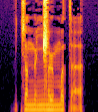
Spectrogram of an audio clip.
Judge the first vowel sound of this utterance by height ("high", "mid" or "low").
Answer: low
